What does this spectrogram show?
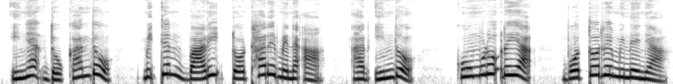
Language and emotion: Santali, fearful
